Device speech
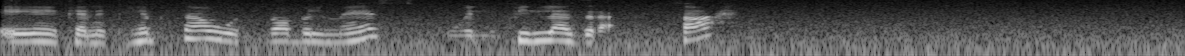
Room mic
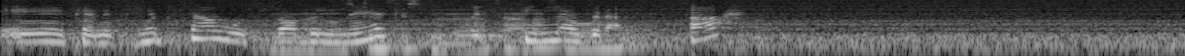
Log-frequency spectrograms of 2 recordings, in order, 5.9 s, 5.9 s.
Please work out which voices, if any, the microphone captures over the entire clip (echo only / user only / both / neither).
both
